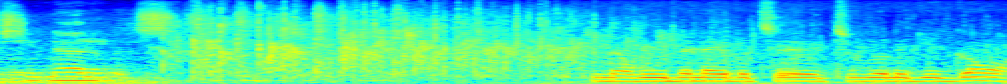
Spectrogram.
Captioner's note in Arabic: الناس يصفقون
